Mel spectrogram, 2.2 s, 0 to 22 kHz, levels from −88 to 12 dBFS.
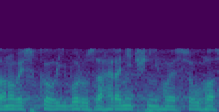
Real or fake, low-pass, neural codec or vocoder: real; 3.6 kHz; none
